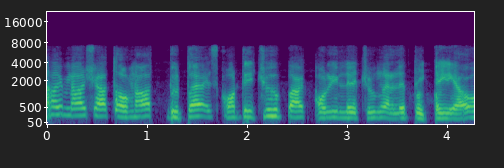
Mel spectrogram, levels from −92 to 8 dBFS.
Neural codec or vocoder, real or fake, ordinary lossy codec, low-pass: codec, 24 kHz, 1.5 kbps, HILCodec; fake; none; 7.2 kHz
